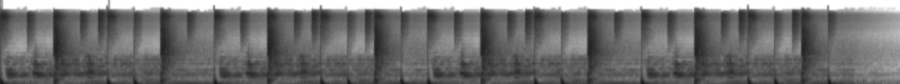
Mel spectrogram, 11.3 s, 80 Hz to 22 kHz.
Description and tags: Made on FL studio 11
samples taken from "Producers Kit" downloaded separately.
Written and Produced by: Lord Mastereo
Keep it chaste!
1love_NLW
